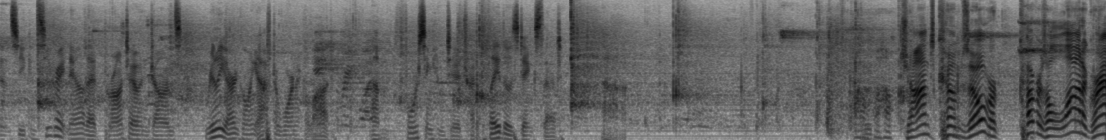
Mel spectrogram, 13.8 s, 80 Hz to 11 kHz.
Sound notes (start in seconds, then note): 8.0 ball bouncing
